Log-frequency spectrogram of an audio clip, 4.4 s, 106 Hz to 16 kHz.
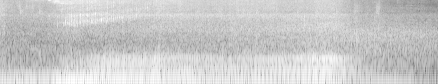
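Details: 2006 Jeep Grand Cherokee WK 5.7 L V8 with Magnaflow exhaust after cracked front muffler was replaced with a Magnaflow glasspack: deep exhaust rises smoothly on the rev and settles back, even with no puffing or ticking; no leaks.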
